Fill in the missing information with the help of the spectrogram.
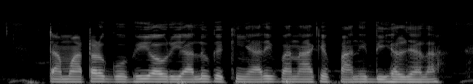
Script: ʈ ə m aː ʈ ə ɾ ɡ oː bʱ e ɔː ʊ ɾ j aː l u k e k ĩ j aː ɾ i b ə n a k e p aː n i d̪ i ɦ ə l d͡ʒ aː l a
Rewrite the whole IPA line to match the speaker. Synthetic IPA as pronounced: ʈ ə m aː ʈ ə ɾ ɡ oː bʱ i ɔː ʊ ɾ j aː l u k e k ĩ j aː ɾ i b ə n a k e p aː n i d̪ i ɦ ə l d͡ʒ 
